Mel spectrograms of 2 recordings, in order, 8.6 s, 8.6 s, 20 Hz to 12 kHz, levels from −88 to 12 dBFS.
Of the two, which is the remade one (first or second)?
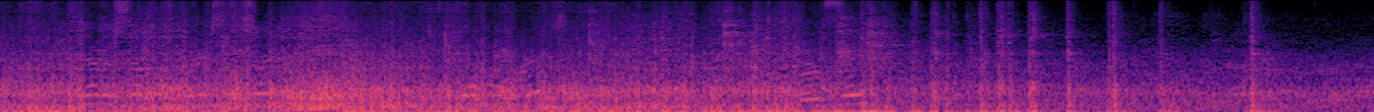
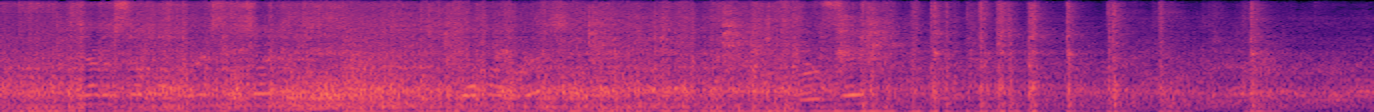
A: second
